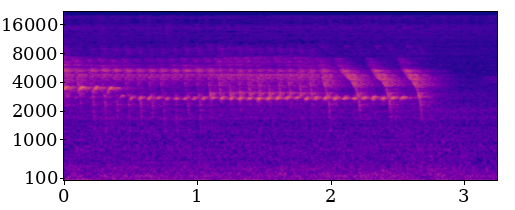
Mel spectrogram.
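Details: Singing canary: a fast rolling high trill over a steady whistled tone, closing with three or four sharp falling sweeps before the song fades.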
